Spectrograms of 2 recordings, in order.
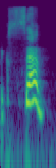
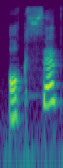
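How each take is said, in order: First: The first vowel is weak and reduced. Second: The first vowel is full and strong. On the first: The speaker calls it right. "약간 애를 약하게 해서" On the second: The speaker calls it wrong. "accept 아니고"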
